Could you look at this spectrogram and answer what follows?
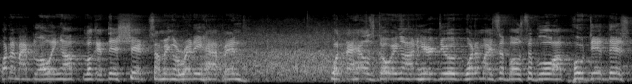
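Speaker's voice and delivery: lightly voiced puzzled alien; confused alien pilot. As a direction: whine about the missing target.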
